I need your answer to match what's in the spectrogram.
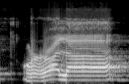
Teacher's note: میم تا پیش مت، تا زبر تا، متا کی اینا، متا کی اینا. علا عین، اس کو آپ نے کلیئر کر کے پڑھنا ہے، حمزہ کی آواز نہیں آنی چاہیے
